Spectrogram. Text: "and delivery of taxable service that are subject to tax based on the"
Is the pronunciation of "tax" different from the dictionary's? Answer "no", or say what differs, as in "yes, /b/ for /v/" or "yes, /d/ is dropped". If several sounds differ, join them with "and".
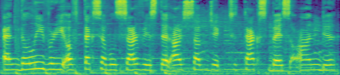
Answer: no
